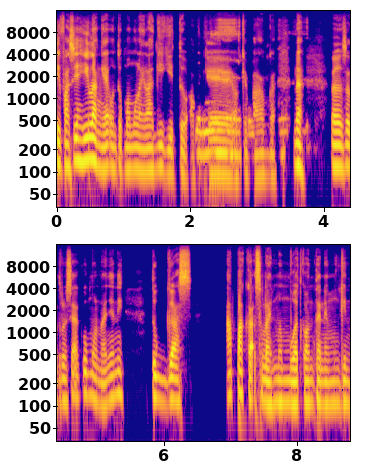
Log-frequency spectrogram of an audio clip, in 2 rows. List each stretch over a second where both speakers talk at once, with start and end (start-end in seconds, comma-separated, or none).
2.1-3.7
